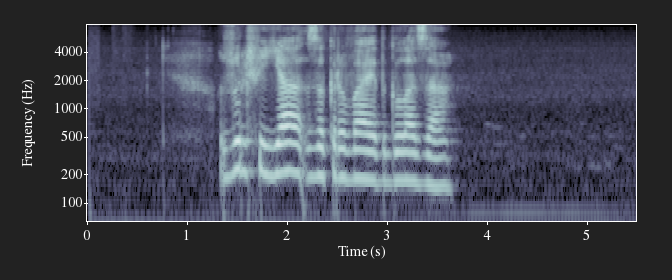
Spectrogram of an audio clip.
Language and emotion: Russian, neutral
